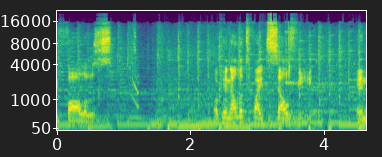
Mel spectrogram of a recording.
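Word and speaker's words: Selphie: Oh, and this is Selfie.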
